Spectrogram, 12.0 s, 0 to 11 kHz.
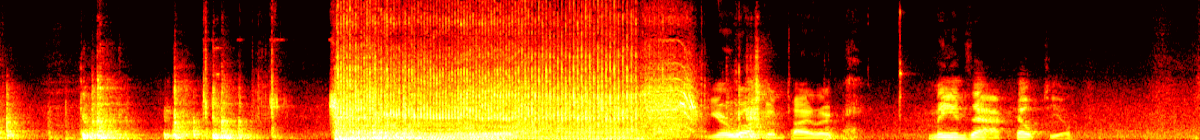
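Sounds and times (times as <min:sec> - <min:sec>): impact wrench hammering: 0:03.3 - 0:07.1.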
